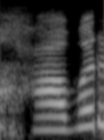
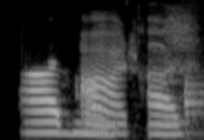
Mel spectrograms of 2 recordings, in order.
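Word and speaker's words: hour: बहुत से लोग इसको हावर भी बोलते हैं, बहुत से लोग इसको आवर भी बोलते हैं, बट the right pronunciation is, क्या है इसका राइट प्रोनाउंसिएशन? आर.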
